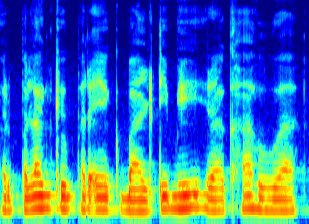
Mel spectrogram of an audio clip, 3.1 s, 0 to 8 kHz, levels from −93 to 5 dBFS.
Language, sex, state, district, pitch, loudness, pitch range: Hindi, male, Jharkhand, Palamu, 125 Hz, -16 LUFS, 120-130 Hz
